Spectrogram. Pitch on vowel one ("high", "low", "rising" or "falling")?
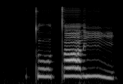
high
